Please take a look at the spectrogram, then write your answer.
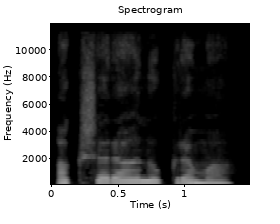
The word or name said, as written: ಅಕ್ಷರಾನುಕ್ರಮ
